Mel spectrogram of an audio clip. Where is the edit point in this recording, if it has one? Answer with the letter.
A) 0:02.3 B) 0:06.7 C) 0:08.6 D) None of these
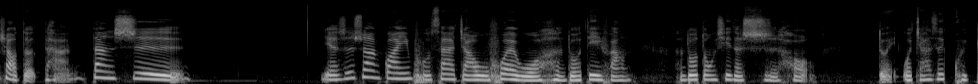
C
